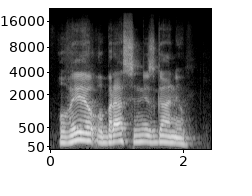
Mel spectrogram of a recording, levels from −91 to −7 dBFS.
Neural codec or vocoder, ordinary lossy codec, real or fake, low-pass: codec, 44.1 kHz, 7.8 kbps, DAC; none; fake; 19.8 kHz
